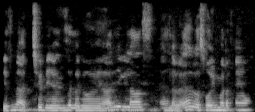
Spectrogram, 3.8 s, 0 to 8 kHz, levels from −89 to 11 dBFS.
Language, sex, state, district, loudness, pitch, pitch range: Hindi, male, Uttar Pradesh, Jyotiba Phule Nagar, -19 LUFS, 165 Hz, 160-180 Hz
